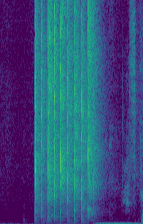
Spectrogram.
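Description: A hand taps out a quick rhythm on a thigh through very thin trousers: about eight or nine sharp, slapping hits in under a second, fairly even and loud, then trailing off into soft background noise.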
